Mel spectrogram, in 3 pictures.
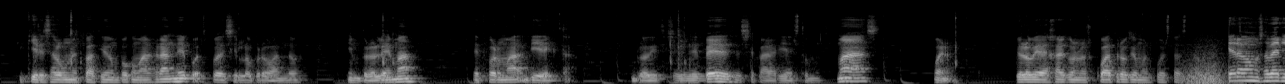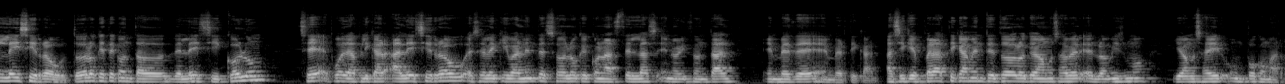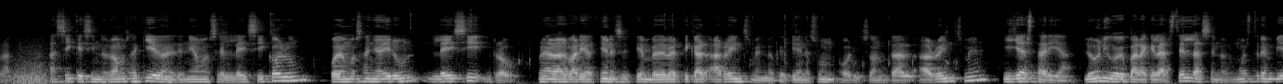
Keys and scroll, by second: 31.0 Return, 35.2 Tab.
